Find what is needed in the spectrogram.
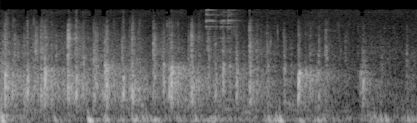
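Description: Scattered clapping from an audience, thinning out and dying away near the end.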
